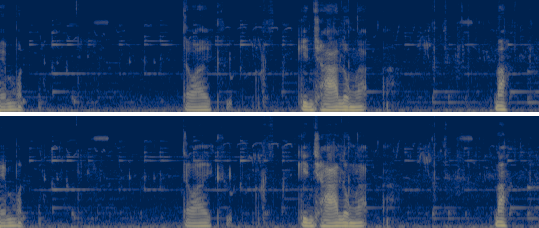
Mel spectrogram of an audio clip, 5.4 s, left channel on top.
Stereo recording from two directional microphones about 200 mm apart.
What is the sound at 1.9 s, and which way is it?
Speech, centre (ahead or behind).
